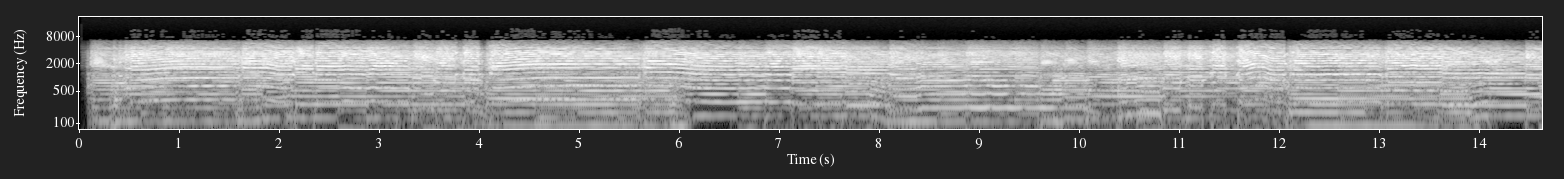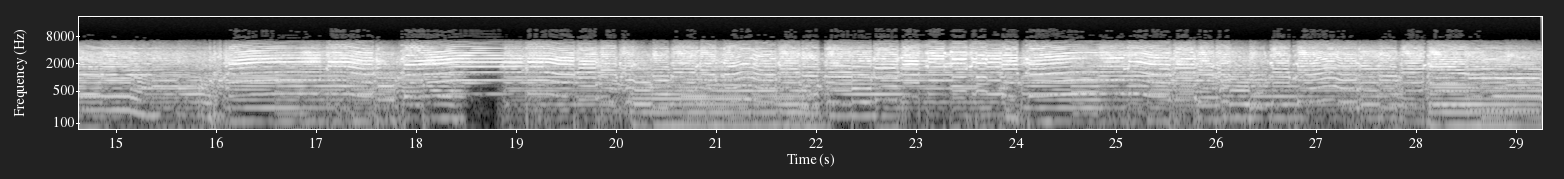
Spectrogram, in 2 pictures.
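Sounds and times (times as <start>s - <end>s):
twangy guitars: 0.0s - 29.2s.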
